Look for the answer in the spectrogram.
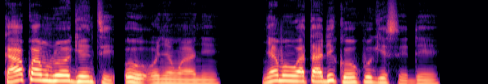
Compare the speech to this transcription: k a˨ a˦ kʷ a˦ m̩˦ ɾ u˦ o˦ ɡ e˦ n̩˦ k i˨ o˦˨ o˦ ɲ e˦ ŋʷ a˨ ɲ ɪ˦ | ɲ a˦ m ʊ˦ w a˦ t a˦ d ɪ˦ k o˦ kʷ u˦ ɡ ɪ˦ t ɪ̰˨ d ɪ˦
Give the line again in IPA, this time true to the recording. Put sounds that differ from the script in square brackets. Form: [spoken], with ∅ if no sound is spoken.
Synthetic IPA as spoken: k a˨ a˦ kʷ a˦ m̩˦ ɾ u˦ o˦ ɡ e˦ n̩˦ [t] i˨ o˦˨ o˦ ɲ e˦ ŋʷ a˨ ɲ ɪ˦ | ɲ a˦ m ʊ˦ w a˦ t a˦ d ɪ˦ k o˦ kʷ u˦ ɡ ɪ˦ [s] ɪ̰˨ d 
